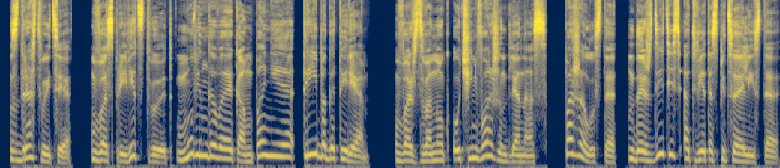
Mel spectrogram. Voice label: IVR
